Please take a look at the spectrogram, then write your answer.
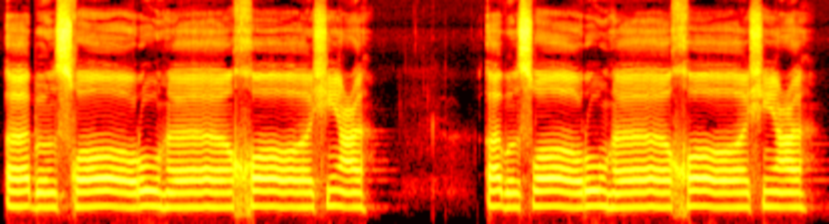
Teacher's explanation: خا بھی حروف مستعلیہ میں سے ہے، خا کو موٹا پڑھا جائے گا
